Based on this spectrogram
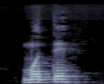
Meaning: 1. tree 2. stick 3. arrow shaft 4. herbal medicine
- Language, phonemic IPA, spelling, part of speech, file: Kikuyu, /mòtě/, mũtĩ, noun, LL-Q33587 (kik)-mũtĩ.wav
